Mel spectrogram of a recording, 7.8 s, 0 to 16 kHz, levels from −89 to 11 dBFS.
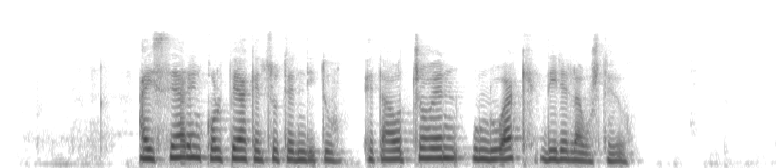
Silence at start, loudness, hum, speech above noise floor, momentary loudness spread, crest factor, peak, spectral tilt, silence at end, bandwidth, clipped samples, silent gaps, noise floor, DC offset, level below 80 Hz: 1.4 s; -23 LUFS; none; 57 dB; 10 LU; 16 dB; -8 dBFS; -8.5 dB/octave; 1.5 s; 7 kHz; under 0.1%; none; -80 dBFS; under 0.1%; -64 dBFS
